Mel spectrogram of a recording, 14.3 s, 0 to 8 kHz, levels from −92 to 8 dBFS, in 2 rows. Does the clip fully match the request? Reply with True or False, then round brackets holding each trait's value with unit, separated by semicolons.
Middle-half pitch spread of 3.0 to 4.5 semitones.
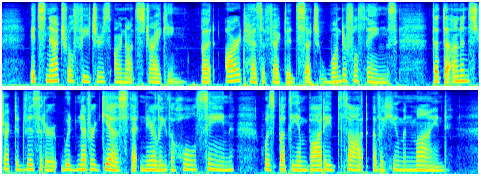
False (2.4 semitones)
